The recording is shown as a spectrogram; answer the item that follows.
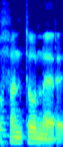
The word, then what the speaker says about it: van Tonder: All right, Daniel van Tonder. It's very Afrikaans.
